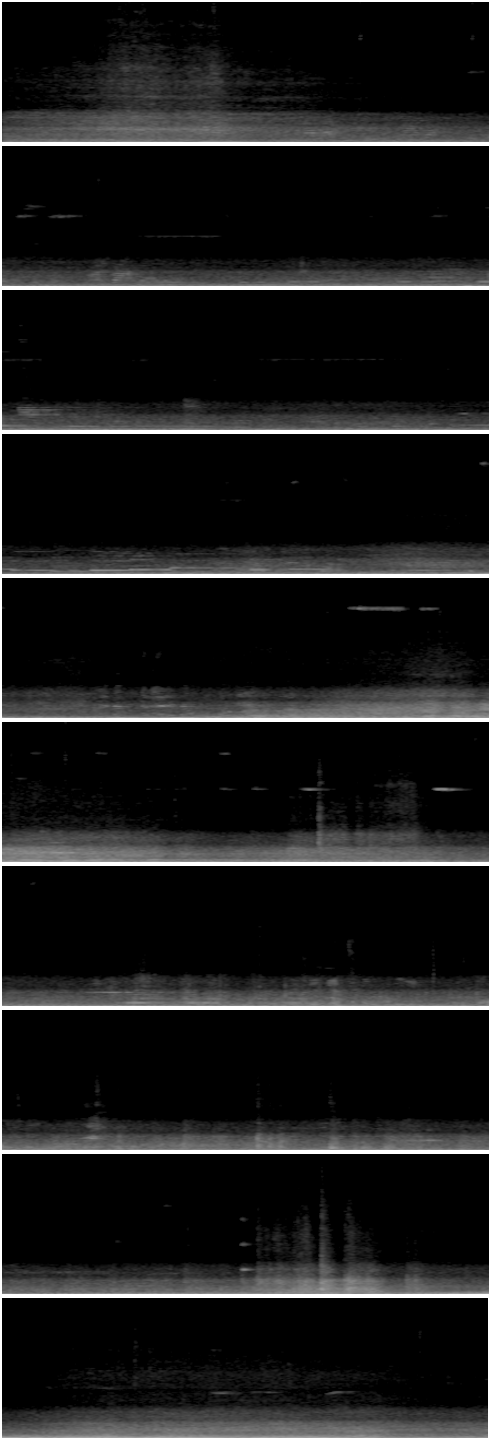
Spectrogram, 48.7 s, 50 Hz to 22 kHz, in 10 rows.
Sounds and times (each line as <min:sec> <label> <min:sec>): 0:00.0 Traffic Sound 0:48.6
0:00.0 walking on the Road 0:48.6
0:02.5 Various shops voices 0:48.6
